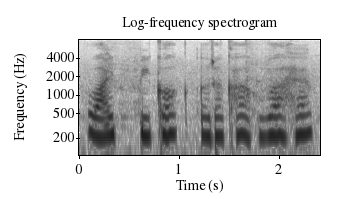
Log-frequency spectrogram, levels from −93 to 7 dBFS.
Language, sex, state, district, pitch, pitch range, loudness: Hindi, female, Bihar, Patna, 225 Hz, 215-230 Hz, -15 LUFS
